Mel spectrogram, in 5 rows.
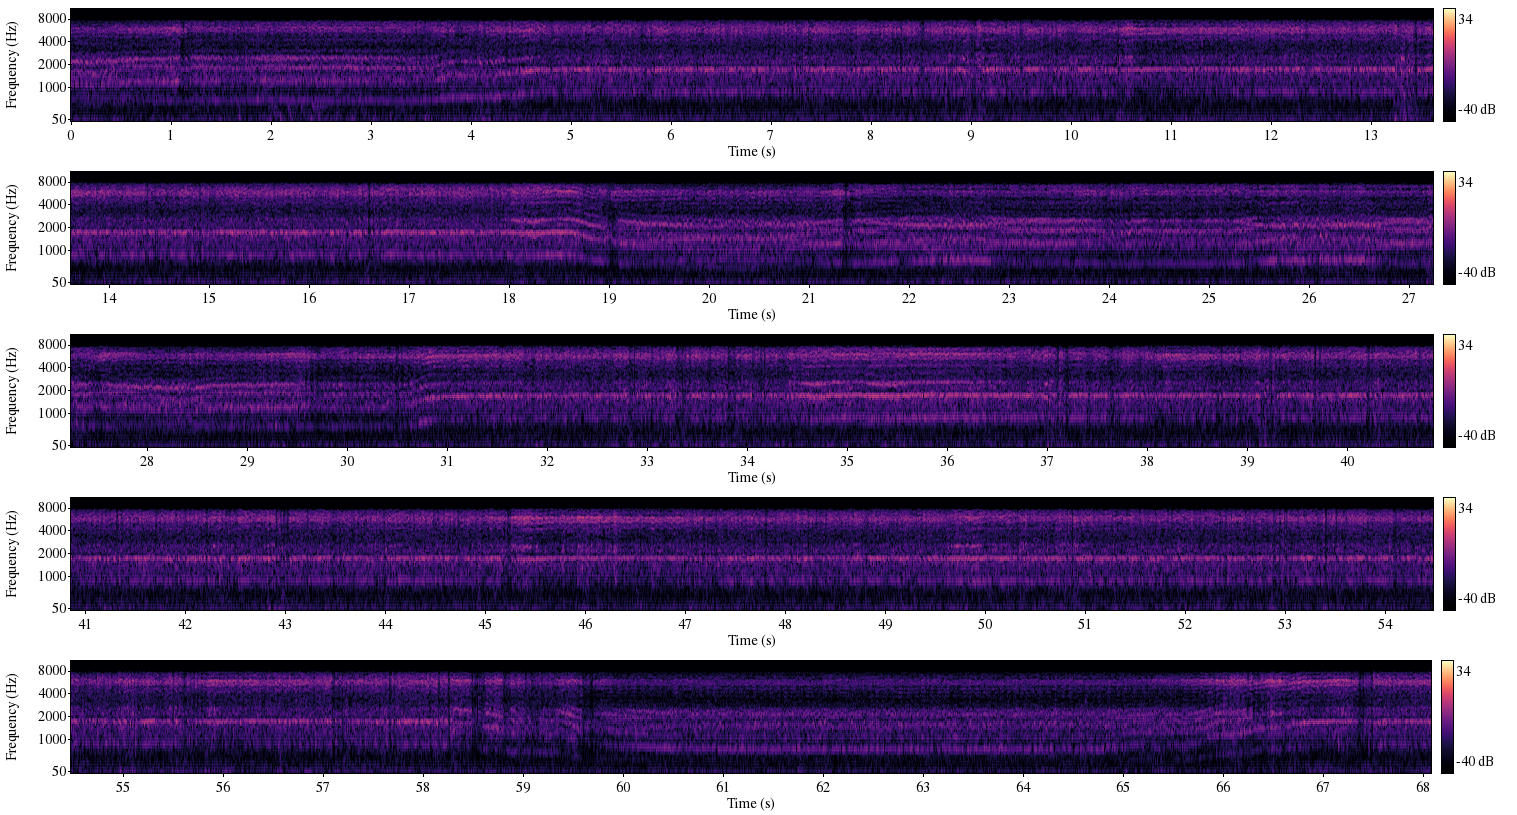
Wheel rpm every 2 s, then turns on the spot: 160, 160, 210, 230, 230, 230, 230, 230, 230, 200, 160, 160, 160, 160, 160, 190, 230, 230, 230, 230, 240, 230, 230, 230, 230, 230, 230, 230, 230, 190, 120, 110, 120, 190.
none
